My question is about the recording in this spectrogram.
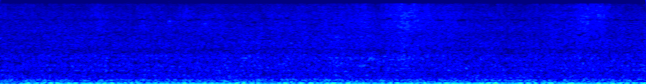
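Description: A steady low drone with a faint hiss over it, unchanging throughout.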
